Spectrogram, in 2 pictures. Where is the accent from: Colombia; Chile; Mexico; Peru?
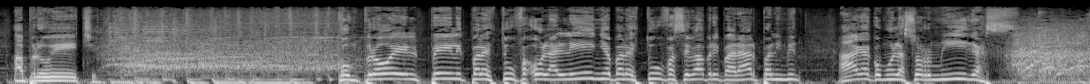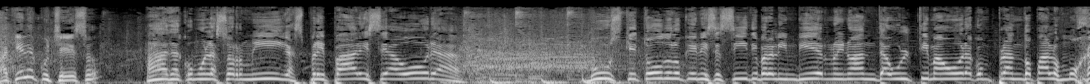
Chile; somos chilenos también, pues si dejamos todo para el final, y me incluyo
